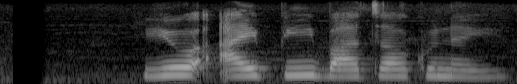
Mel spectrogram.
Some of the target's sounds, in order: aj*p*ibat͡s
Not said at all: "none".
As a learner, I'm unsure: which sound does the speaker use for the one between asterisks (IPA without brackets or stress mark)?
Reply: p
